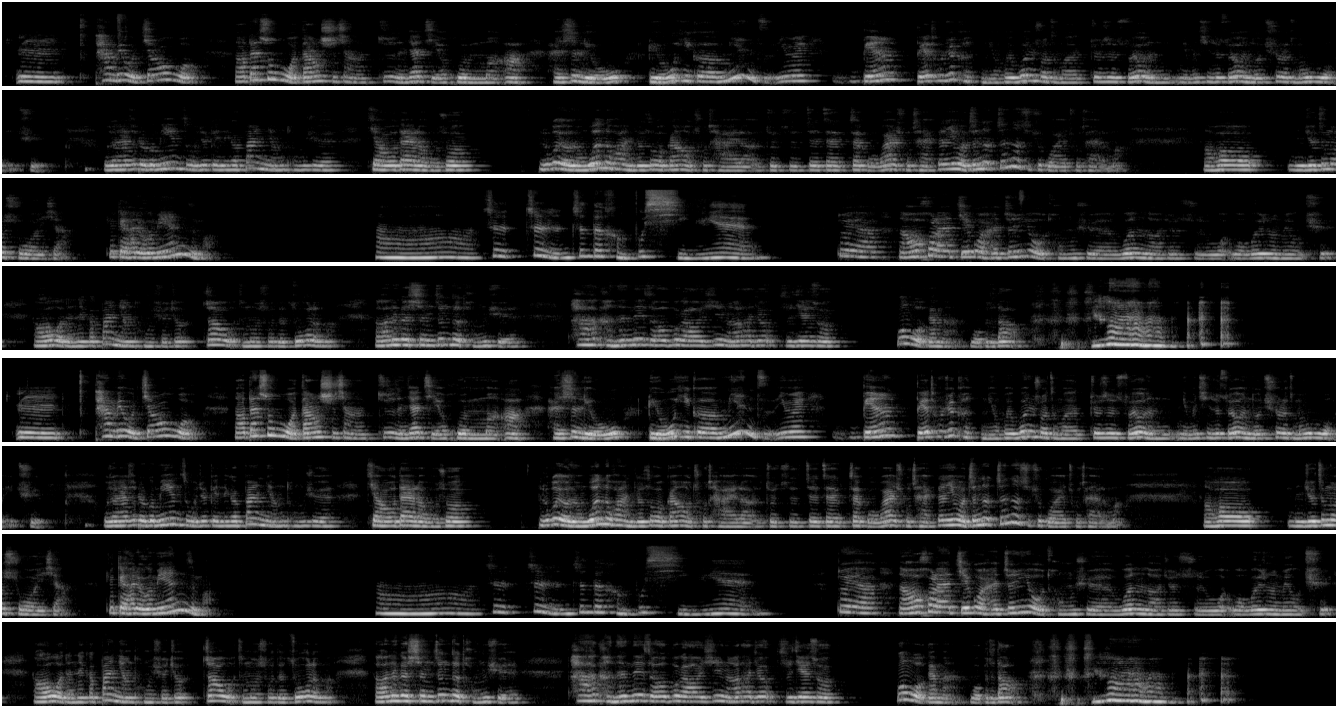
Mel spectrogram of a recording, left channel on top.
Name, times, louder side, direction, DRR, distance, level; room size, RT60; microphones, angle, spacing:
voice 1, 0.1-0.6 0.9-2.0 2.3-13.8 14.4-16.7 17.0-18.1 18.7-24.5 25.4-25.9 26.2-27.3 27.8-28.8 35.0-40.0 40.3-45.2 45.7-48.4 49.0-51.0, right 2 dB, 45° right, 0.5 m, -25 dB
voice 2, 30.4-34.4 50.9-52.3, left 2 dB, 75° left, 0.6 m, -24 dB
4.1 x 2.5 x 4.5 m
head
